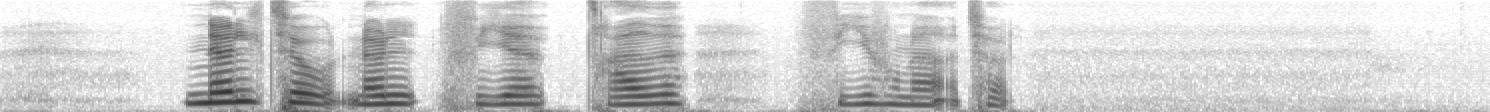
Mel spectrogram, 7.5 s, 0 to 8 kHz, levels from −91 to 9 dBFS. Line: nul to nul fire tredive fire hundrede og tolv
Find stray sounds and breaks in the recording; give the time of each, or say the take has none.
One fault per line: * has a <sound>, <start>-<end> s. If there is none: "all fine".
all fine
